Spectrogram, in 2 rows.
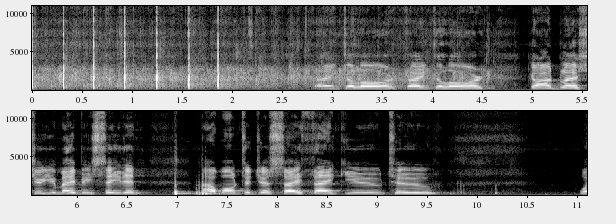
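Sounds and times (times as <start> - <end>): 
church congregation clapping hands in unison: 0.0 - 4.9
speech: 2.9 - 9.7.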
